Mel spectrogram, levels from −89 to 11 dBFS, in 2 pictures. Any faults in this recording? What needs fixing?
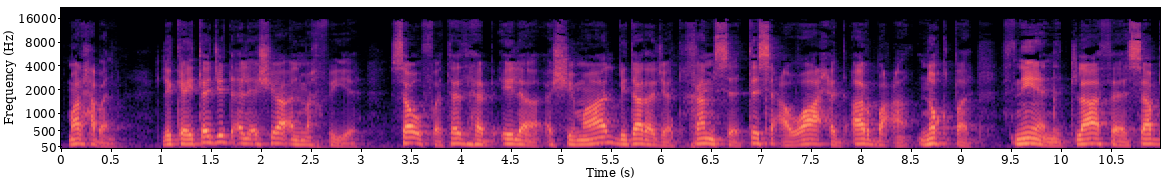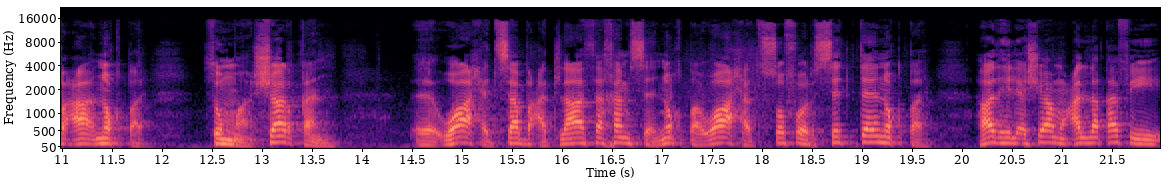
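There is one fault: a corrupt frame decoded, from 6.10 to 6.13 s. It sounds like a short chirp or blip lasting about 20 milliseconds. Bits inside a few compressed frames were damaged, and the decoder played those frames as if they were valid. Misread gains and codes placed energy at the wrong frequencies for the length of the damaged frames. The burst peaks at about -20 dBFS. Add error detection, such as a checksum per frame, so the decoder conceals damaged frames instead of playing them.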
